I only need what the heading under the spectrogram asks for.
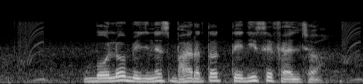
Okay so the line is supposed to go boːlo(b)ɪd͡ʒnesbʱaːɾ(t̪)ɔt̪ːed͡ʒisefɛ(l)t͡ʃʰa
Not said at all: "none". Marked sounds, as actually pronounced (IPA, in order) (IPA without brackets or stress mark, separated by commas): b, t̪, l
